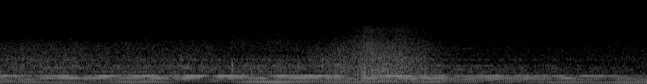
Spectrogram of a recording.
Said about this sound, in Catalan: Si t'atures una mica vora de l'aigua, potser arribarà alguna onada una mica més llarga i això farà que mulli els teus peus i la petjada on estàs ara es faci més fonda, més profunda.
